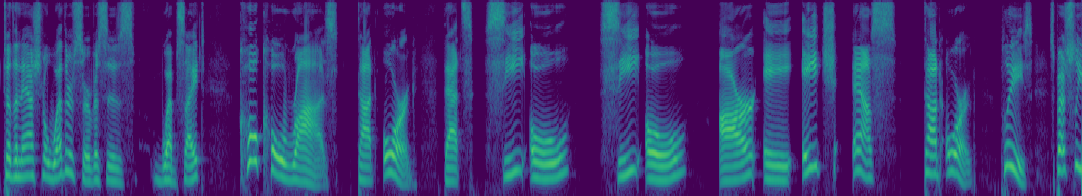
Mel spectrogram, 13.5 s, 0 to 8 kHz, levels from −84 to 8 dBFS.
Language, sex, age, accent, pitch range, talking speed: English, female, 50-69, American, 185-270 Hz, 50 wpm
